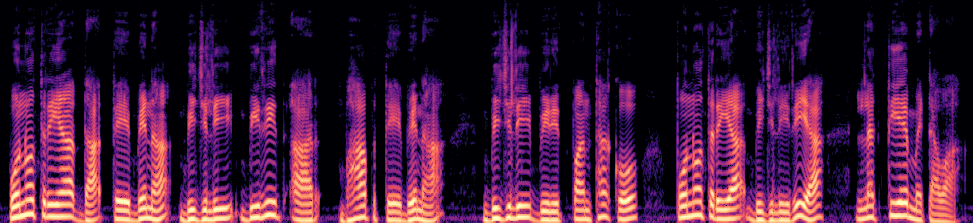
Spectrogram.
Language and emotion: Santali, neutral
